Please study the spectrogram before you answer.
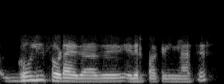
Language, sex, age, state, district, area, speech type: Tamil, male, 18-30, Tamil Nadu, Perambalur, urban, conversation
